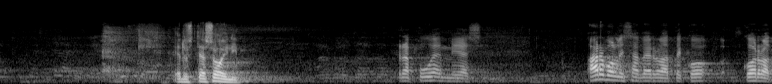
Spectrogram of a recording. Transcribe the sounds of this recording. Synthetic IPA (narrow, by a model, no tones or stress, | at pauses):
ʔḛdust̪ɑjɑsoini | rɑpuhemːies | ɑrʋolːisɑʋeroɑt̪ːekokoro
